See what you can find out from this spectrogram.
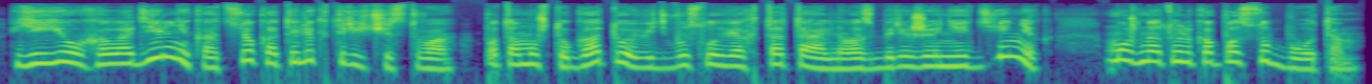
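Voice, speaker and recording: A woman narrating a comic story in a wry, even manner. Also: a little high, fast. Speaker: audiobook narrator. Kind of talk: scripted narration.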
